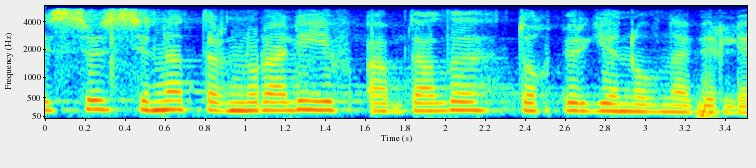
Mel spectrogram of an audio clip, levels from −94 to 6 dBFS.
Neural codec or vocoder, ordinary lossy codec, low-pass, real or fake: none; none; 5.4 kHz; real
